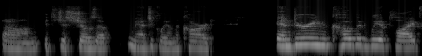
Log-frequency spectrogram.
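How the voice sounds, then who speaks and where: A woman with an unremarkable speaking voice, ordinary pitch variation and a fairly slow pace, against a quiet background. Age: 60s. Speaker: kinship caregiver, house cleaner. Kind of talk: audience question.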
